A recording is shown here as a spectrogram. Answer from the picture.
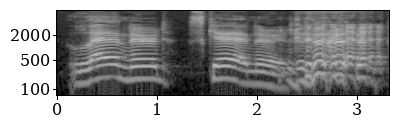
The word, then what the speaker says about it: Lynyrd Skynyrd: It's off the 1973 album, pronounced Lynyrd Skynyrd, which you literally can't say it without sounding like an idiot.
